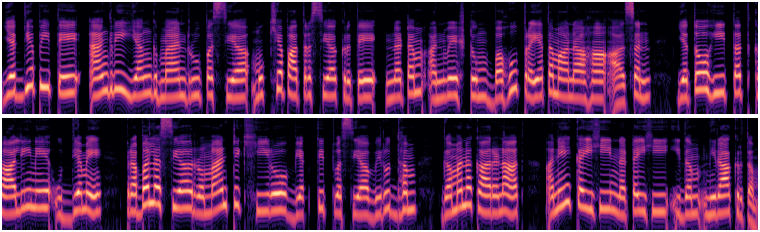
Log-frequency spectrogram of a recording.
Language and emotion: Sanskrit, neutral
